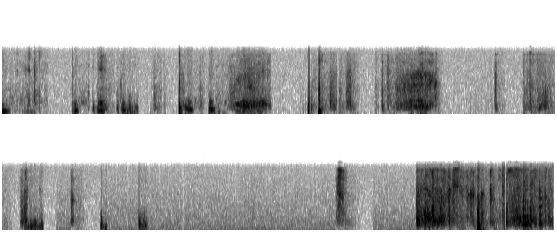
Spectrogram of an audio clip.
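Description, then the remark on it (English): A pet bird calls with a string of short, irregular chirps and squawks separated by brief pauses, ending in a longer, harsher raspy burst. “silly bird. Told you already.”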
